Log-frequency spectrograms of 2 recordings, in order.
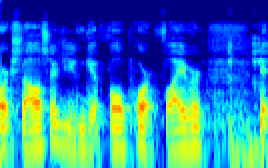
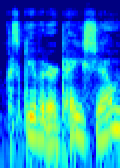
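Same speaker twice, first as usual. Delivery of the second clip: whisper; 5 semitones higher, 8 dB quieter than usual. Real, not acted. Hushed aside before tasting.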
